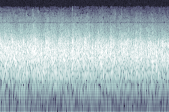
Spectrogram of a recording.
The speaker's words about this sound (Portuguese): Você pode glorificar Deus por isso? Pode aplaudir a Jesus por essa palavra?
